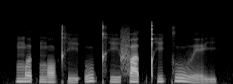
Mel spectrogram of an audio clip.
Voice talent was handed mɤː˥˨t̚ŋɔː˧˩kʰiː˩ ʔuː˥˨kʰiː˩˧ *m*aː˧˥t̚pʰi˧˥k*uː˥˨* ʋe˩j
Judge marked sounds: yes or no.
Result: no, yes

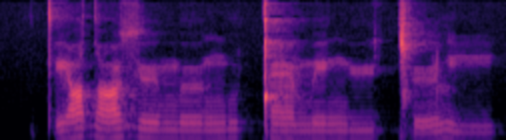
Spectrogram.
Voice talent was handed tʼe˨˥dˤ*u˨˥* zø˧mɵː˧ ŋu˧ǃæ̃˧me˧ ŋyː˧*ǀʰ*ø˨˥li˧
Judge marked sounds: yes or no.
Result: no, yes

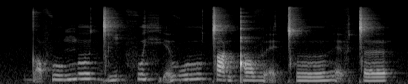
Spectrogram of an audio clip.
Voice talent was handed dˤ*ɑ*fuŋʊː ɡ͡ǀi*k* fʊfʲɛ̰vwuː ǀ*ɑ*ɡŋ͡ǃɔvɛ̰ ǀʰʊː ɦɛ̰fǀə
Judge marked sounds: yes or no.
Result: no, no, yes

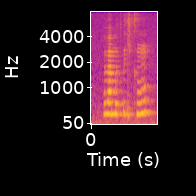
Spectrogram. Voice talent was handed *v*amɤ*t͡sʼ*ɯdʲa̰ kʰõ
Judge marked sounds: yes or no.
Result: yes, yes

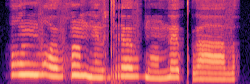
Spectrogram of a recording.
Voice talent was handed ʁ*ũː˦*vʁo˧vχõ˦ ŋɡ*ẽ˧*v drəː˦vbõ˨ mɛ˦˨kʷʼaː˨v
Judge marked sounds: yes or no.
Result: yes, yes

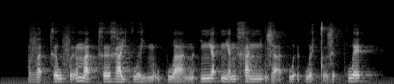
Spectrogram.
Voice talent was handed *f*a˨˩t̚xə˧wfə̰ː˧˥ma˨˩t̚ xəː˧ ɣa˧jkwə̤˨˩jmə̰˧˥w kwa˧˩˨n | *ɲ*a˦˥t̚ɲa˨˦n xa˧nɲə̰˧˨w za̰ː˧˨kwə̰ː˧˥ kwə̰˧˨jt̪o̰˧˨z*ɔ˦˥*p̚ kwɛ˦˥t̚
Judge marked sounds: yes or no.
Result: no, yes, no

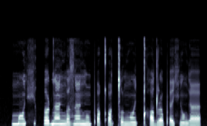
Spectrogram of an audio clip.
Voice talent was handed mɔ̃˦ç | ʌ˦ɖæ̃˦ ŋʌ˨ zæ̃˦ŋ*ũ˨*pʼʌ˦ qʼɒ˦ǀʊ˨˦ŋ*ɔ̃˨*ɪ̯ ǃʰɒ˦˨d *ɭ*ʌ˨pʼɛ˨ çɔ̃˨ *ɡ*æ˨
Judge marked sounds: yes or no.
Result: yes, yes, yes, yes

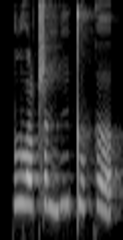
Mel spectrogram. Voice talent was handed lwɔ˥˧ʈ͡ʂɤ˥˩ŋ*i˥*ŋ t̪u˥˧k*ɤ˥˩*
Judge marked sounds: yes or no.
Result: yes, yes

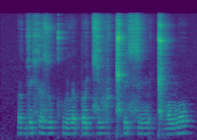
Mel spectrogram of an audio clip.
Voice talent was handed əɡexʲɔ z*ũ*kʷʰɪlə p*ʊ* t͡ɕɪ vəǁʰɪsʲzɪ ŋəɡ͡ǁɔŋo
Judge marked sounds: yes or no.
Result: no, no

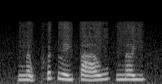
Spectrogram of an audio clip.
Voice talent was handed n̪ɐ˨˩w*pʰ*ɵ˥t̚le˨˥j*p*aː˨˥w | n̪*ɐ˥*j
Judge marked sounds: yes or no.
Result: yes, yes, no

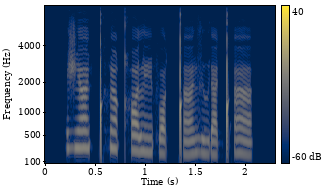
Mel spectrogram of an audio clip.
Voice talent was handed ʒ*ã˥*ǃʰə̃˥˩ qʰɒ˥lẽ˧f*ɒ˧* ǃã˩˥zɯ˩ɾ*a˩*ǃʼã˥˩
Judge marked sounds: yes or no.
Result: yes, no, yes

